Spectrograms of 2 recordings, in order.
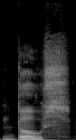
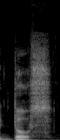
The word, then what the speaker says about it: dos: bien also remember that the o and e in spanish should be pronounced as monophthongs and not diphthongs like in english what this means is rather than saying dos say dos and rather than tres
